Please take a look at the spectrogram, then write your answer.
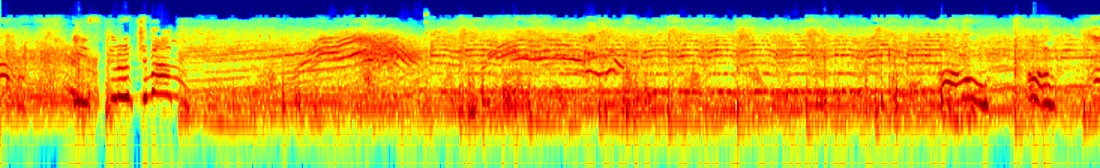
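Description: An agitated cartoon cat meows and caterwauls in long, rising and wavering yowls, loud and near, over a busy animated soundtrack with other noises.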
